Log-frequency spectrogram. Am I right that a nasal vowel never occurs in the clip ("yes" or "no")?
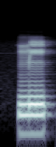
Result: no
